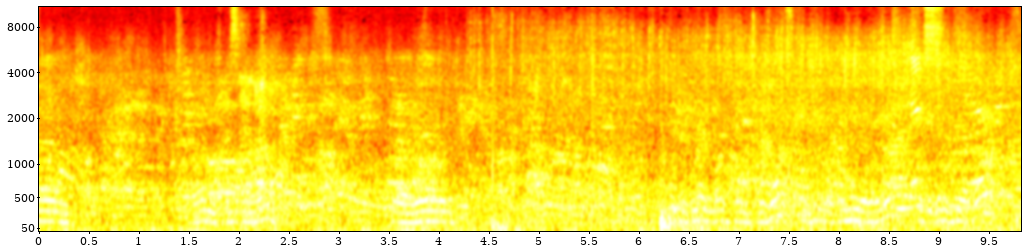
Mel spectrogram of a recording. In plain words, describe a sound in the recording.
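A crowd of adults and children chatters nearby.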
